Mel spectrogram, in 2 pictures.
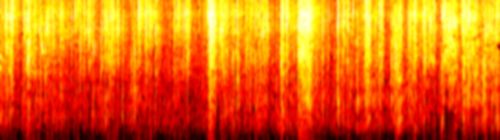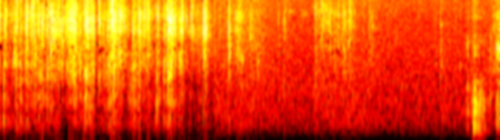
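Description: A foil trading-card sachet is crinkled and torn open by hand, and the cards are slid out. The dense crackling of the thin foil dies down after about seven seconds.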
